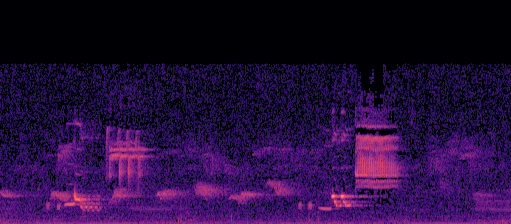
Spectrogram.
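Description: Small birds singing and calling: a string of short high chirps, whistles and trills, the loudest a bright burst about five seconds in.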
